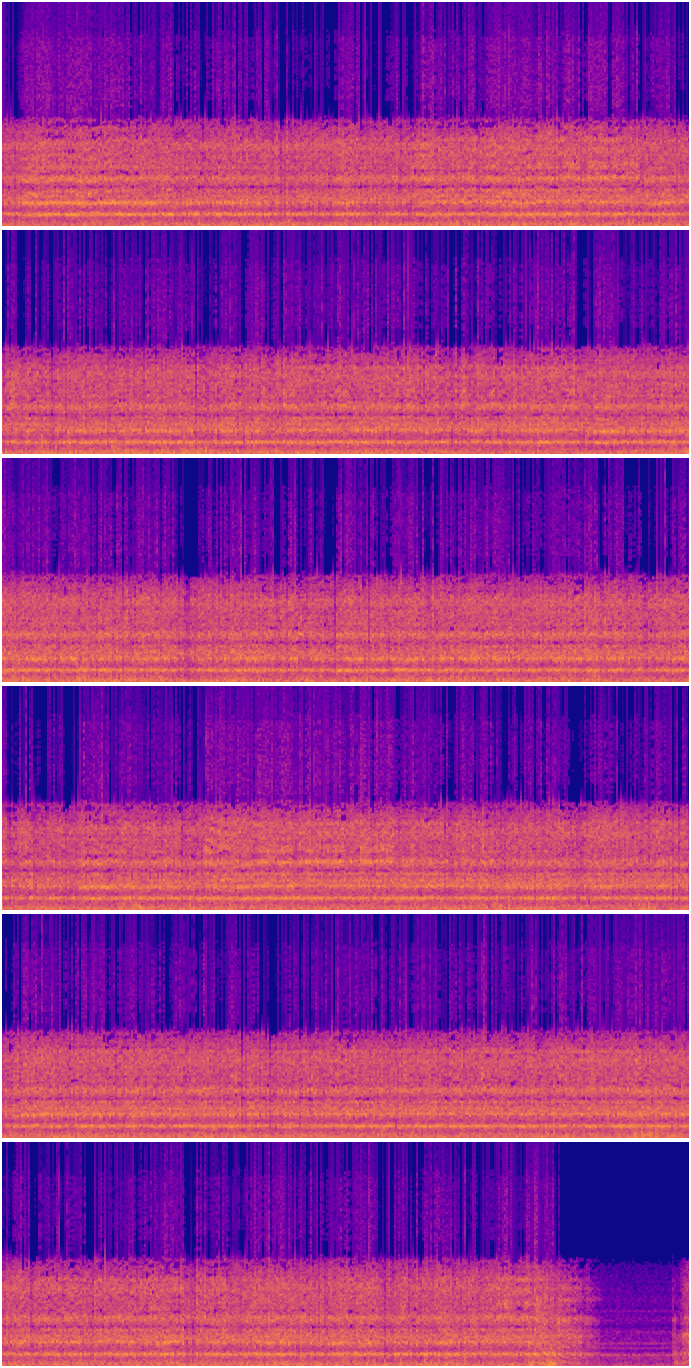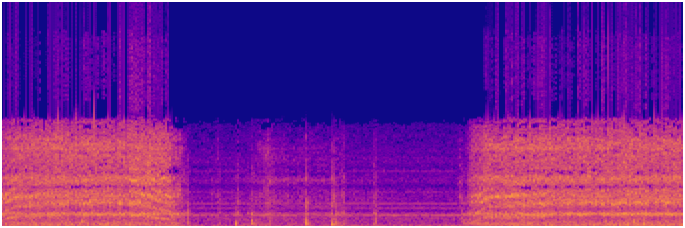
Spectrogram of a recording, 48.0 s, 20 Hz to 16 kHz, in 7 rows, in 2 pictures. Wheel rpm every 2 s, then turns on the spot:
230, 230, 230, 230, 230, 230, 230, 230, 230, 230, 230, 230, 230, 230, 230, 230, 230, 240, 240, 200, 70, 100, 20, 200.
42-44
